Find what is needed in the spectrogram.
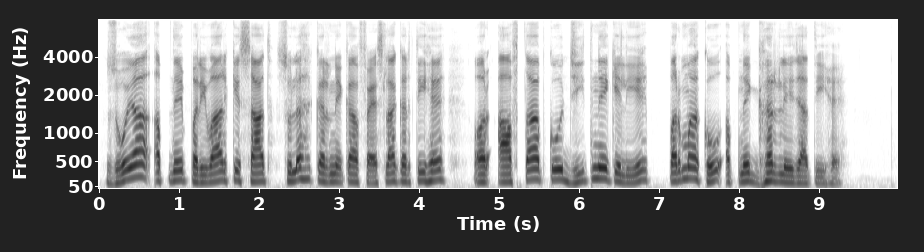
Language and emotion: Hindi, neutral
